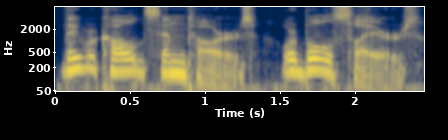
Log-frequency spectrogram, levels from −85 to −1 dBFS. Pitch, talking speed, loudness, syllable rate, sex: 135 Hz, 170 wpm, -15 LUFS, 4.4 syllables/s, male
